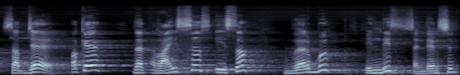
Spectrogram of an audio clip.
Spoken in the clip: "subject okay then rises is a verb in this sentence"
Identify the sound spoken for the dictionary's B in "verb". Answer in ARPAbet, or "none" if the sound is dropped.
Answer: B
